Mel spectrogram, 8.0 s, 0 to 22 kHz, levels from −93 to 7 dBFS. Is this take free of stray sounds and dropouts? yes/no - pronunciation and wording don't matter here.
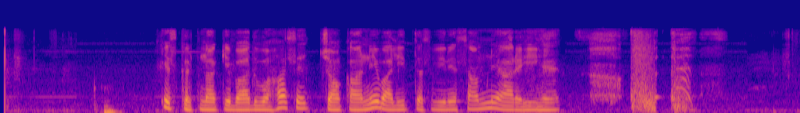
no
